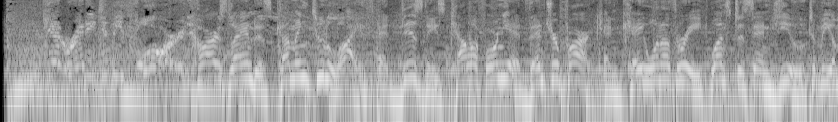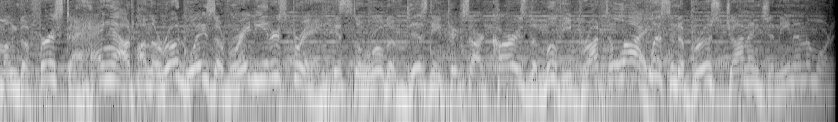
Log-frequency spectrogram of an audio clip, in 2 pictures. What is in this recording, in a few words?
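imaging, voice-over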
